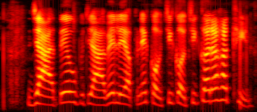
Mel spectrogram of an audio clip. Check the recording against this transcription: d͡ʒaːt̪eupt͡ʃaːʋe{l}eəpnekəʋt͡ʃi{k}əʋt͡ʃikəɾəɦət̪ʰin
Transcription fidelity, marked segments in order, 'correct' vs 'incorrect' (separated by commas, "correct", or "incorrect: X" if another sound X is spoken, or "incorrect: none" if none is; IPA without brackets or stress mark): correct, correct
